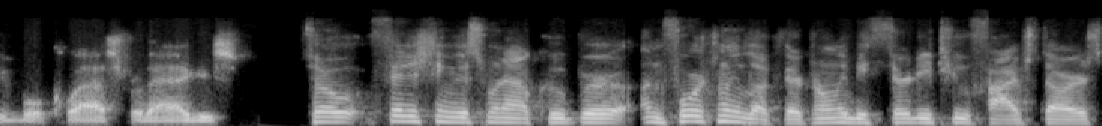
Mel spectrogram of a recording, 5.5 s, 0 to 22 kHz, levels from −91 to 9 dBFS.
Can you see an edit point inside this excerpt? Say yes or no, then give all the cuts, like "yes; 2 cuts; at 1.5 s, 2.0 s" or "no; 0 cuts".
no; 0 cuts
